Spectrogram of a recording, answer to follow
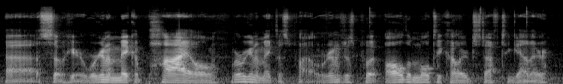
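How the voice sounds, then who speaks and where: A man's voice: low voice, quick pace, pushed and bright, slight background noise. A man co-hosting casual gameplay commentary, thinking aloud and explaining his choices as he goes. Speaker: podcast co-host and card game player.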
